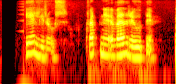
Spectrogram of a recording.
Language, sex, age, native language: Icelandic, female, 15, Icelandic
